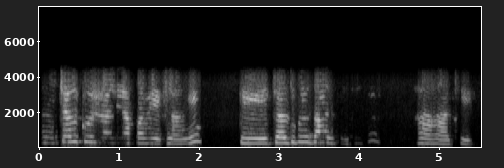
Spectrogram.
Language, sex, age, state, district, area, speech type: Punjabi, female, 18-30, Punjab, Muktsar, rural, conversation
